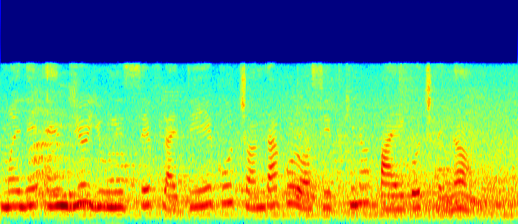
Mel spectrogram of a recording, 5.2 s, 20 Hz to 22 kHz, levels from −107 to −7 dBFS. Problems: constant background noise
